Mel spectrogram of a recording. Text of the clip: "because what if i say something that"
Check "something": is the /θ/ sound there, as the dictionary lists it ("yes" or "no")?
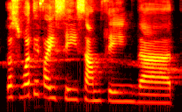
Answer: yes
